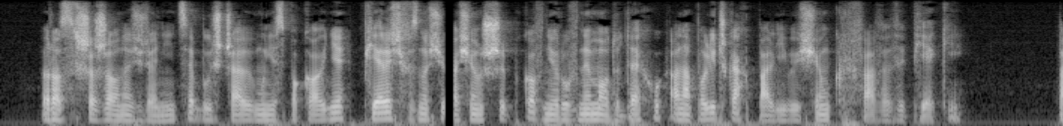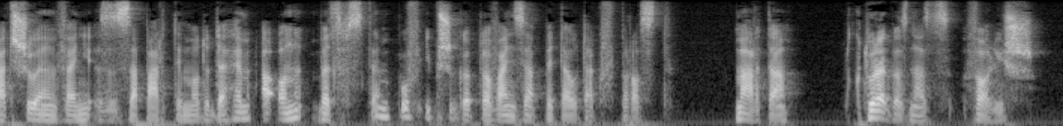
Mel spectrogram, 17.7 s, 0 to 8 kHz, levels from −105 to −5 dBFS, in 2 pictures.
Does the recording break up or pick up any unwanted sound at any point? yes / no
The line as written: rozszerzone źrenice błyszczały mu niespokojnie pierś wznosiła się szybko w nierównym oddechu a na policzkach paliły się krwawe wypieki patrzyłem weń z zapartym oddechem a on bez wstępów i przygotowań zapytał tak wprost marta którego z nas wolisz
yes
